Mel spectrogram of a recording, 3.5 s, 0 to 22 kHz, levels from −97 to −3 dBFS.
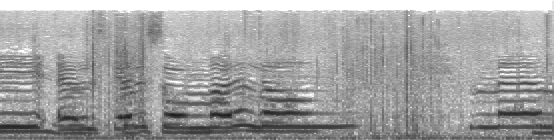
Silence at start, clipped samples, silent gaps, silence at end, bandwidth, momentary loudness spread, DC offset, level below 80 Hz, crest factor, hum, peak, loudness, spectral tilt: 0 s; under 0.1%; none; 0 s; 16.5 kHz; 11 LU; under 0.1%; -42 dBFS; 16 dB; none; -6 dBFS; -23 LUFS; -4.5 dB/octave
